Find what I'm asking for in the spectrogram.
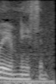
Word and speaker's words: Liam Neeson: Poor Liam Neeson.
